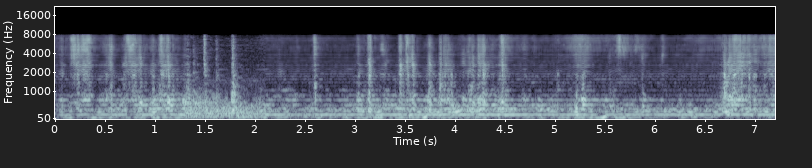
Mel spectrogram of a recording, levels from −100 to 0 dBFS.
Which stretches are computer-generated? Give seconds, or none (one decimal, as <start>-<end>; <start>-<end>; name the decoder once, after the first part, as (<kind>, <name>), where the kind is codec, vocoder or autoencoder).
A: 0.0-1.3 (vocoder, BigVGAN v2); 2.1-7.2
